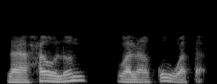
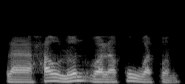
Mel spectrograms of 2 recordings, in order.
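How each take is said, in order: First: The last word ends with a plain 'a' sound. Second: The last word ends with an 'un' sound. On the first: The second negation works as a generic negation. "dia bisa kita baca fathah" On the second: The second negation is treated as inactive. "kalau dibaca marfu"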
